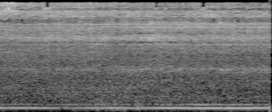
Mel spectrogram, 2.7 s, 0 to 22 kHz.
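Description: An XE Ford Falcon barn-find car, untouched for 13 years, idling quietly with a steady low hum and a smooth, even tone, heard close and alone without talk.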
